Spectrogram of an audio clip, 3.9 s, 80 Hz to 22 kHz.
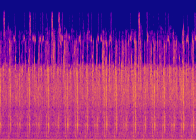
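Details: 5.7 Hemi V8 at idle: sharp, even ticking about five times a second; owner unsure whether rod bearing or lifter, plans to drop oil pan.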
